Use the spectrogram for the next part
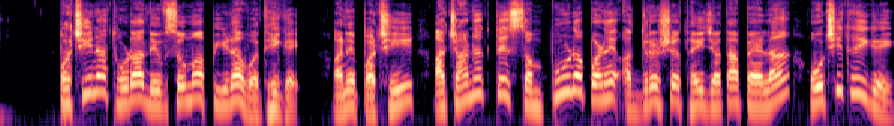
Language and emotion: Gujarati, surprised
